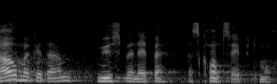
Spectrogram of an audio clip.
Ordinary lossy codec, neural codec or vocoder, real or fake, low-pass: none; none; real; 7.2 kHz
